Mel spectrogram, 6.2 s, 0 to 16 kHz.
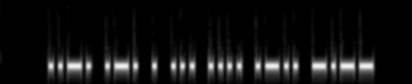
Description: Morse code, heard as a keyed tone, about 17 wpm, 700 Hz. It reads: FRESHLY
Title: Sets of 5 Words Encore - New Word Drill - 17wpm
